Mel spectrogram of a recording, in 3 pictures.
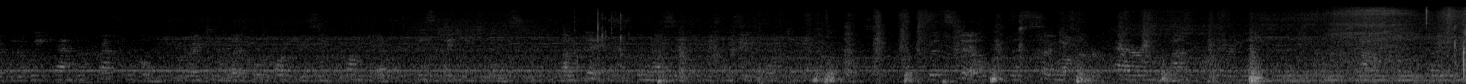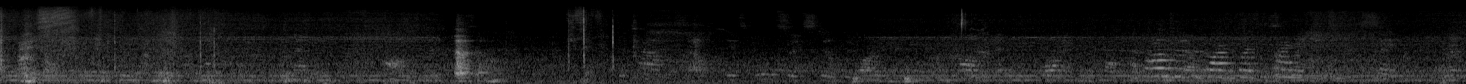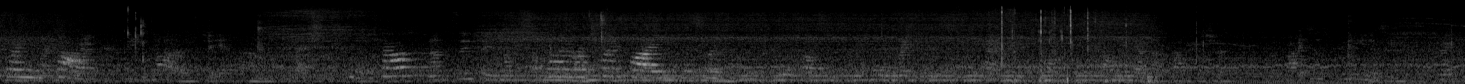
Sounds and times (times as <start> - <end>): Speech: 0.0 - 19.6, 20.5 - 43.9.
